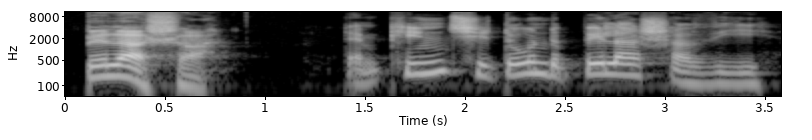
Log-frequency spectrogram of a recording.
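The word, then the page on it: billerscher: wittlicher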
